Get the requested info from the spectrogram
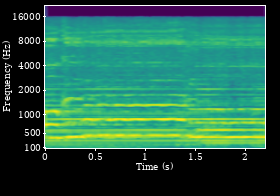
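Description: Slow music of voices holding long notes over piano accompaniment, moving to new notes about one and a half seconds in.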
